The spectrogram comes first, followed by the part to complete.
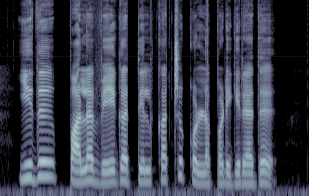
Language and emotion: Tamil, neutral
